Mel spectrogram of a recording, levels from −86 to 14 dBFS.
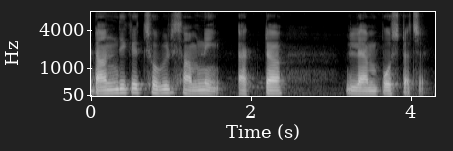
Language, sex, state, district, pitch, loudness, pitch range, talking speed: Bengali, male, West Bengal, Alipurduar, 115 Hz, -19 LUFS, 110-130 Hz, 85 wpm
